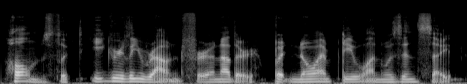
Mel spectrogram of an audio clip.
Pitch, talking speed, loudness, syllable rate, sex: 120 Hz, 165 wpm, -22 LUFS, 4.9 syllables/s, male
